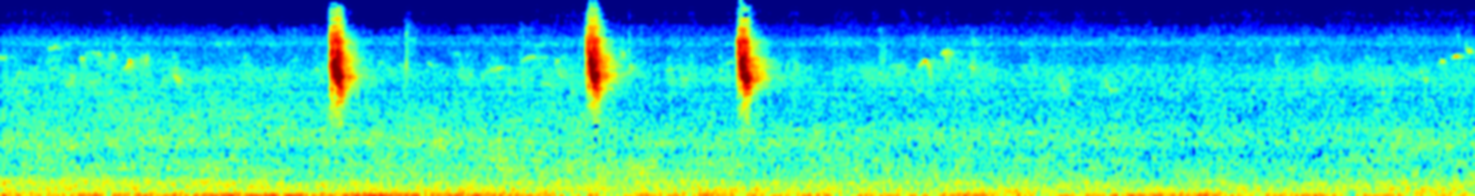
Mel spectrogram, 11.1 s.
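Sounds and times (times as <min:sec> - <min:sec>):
small bird chirping: 0:02.4 - 0:02.7, 0:03.8 - 0:04.7, 0:05.5 - 0:05.8.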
